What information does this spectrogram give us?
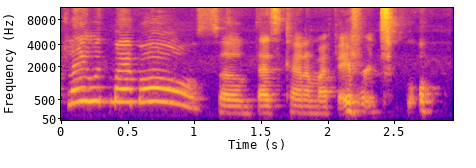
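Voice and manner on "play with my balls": high pleading sing-song plea; squeaky begging. Retold or imitated. Pleading with the spirit for activity, high squeal. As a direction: beg the ghost in a high squeal. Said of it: "every episode I'm like".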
